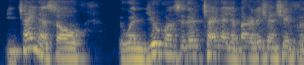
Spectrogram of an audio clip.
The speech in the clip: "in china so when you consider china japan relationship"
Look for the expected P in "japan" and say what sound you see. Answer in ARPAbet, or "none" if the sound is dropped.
B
